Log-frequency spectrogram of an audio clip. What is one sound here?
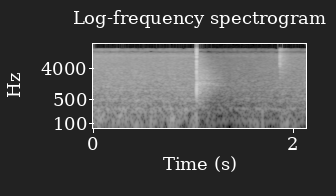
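A hard plastic shell knocks down onto a table.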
